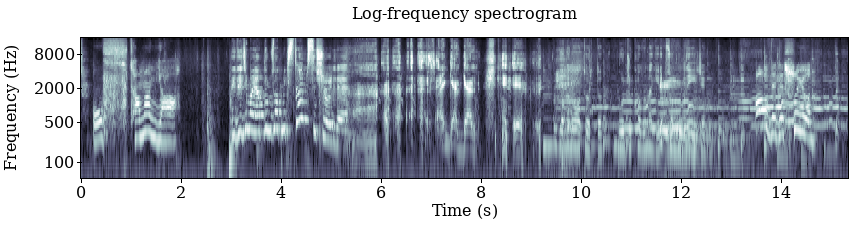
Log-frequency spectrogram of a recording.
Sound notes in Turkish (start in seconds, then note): 5.8 Gülme sesi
